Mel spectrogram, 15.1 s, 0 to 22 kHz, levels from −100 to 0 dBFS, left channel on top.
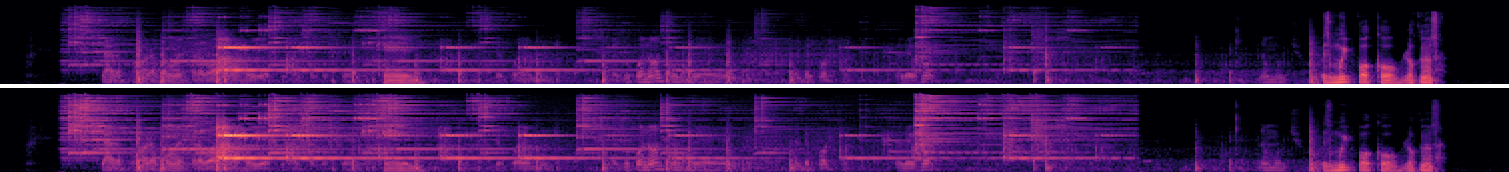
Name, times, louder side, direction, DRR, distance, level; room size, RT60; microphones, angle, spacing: sound 1, 0.6-7.7 8.4-11.3, right 9 dB, 80° right, 0.3 m, -38 dB
sound 2, 1.0-13.5, equal, 10° right, 0.7 m, -56 dB
voice 1, 1.0-3.7 4.9-5.5 6.1-7.5 7.9-8.5 8.9-9.4 12.6-13.0 14.3-14.4, right 3 dB, 60° right, 0.7 m, -55 dB
voice 2, 3.8-4.2 13.1-14.4, left 4 dB, 40° left, 0.3 m, -41 dB
2.2 x 2.2 x 3.1 m
head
